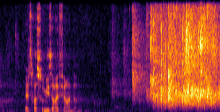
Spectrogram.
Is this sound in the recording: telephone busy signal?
no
